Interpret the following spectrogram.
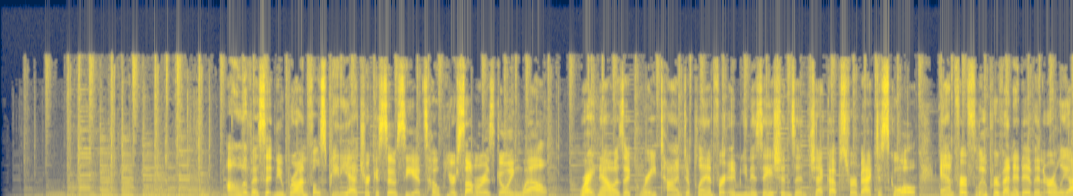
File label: on hold message; Demo Elements Medical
